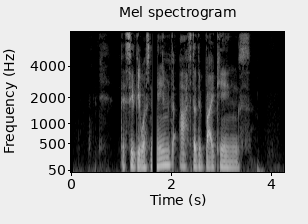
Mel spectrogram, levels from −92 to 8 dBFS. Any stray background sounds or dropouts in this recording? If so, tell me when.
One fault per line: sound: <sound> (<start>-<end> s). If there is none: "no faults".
sound: dropout (1.6-1.7 s)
